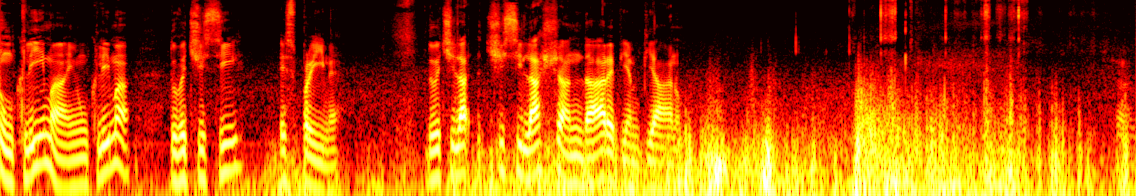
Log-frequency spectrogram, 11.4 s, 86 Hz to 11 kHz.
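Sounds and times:
speech: 0.0 - 3.5, 4.2 - 7.8
wind buffeting microphone: 0.0 - 11.3
rustling bumps: 8.5 - 11.3.

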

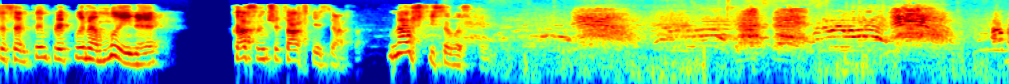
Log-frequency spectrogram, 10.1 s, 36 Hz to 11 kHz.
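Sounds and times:
speech: 0.0 - 1.7, 2.3 - 5.1
protest crowd chanting slogans: 4.5 - 10.0.

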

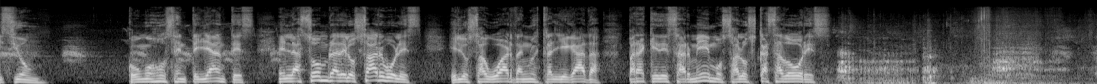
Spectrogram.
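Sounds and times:
speech: 0.0 - 0.5, 1.3 - 9.9
tigers roaring: 8.3 - 10.9.

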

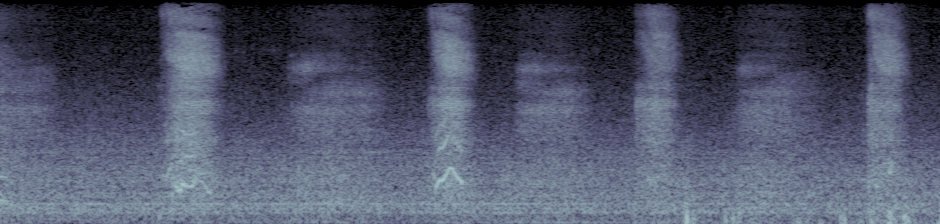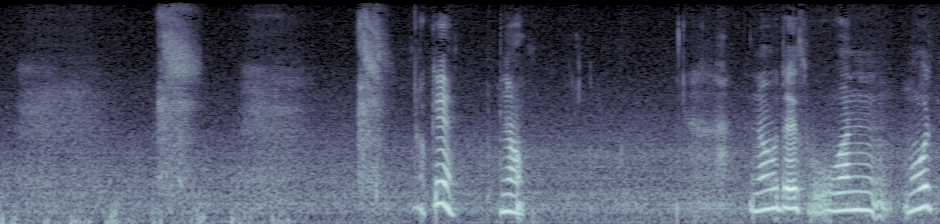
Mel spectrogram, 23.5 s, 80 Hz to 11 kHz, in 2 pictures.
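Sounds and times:
nasal breathing through the right nostril during a breathing exercise: 3.6 - 16.7, 20.2 - 21.0
speech: 17.2 - 18.4, 21.2 - 23.4.

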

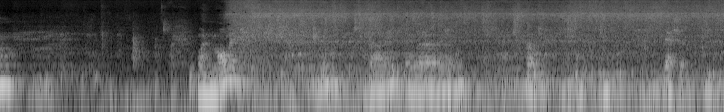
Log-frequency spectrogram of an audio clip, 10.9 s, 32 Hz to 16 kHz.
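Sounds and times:
speech: 2.9 - 3.9, 5.8 - 6.9, 7.9 - 8.2, 10.0 - 10.8
spoon being rinsed under a running tap: 3.4 - 10.8.

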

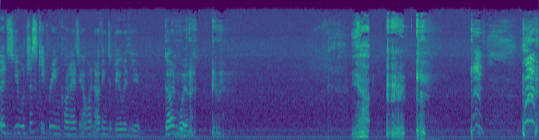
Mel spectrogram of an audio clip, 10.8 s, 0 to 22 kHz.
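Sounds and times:
speech: 0.0 - 4.6, 7.0 - 7.4
faint steady hum: 0.0 - 10.7
harsh coughs: 3.8 - 4.6, 7.8 - 8.8, 9.4 - 9.8, 10.4 - 10.7.

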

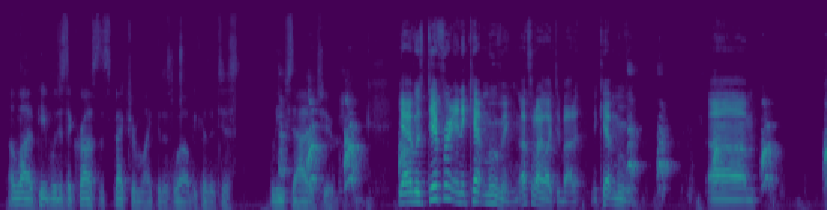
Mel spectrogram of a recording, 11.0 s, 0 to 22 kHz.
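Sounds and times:
speech: 0.2 - 10.2
dog barking in a household: 3.7 - 4.9, 8.3 - 11.0.

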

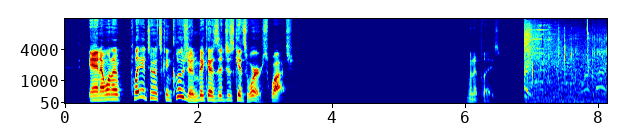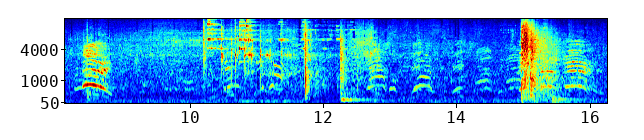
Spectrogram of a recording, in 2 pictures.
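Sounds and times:
speech: 0.4 - 3.5, 6.0 - 6.6
AR-15 rifle gunfire aimed at police: 15.0 - 15.7.

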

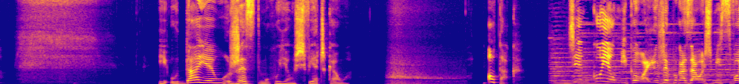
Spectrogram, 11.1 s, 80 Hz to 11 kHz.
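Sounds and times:
long steady breath drawn in through the nose: 0.2 - 1.8, 5.8 - 7.1
speech: 2.4 - 5.3, 7.3 - 7.8, 8.5 - 11.0.

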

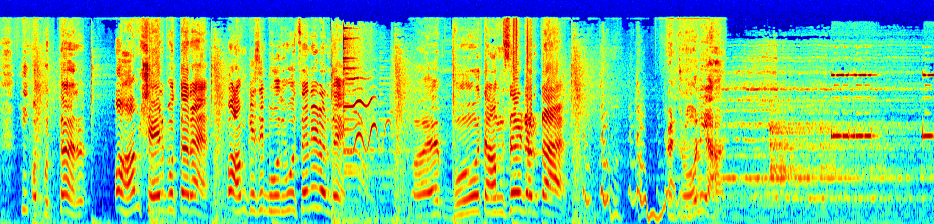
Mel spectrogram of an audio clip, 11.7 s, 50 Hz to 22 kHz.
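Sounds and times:
speech: 0.2 - 4.5, 5.2 - 9.2
phone electronic ringtone for an incoming message: 10.4 - 11.6.

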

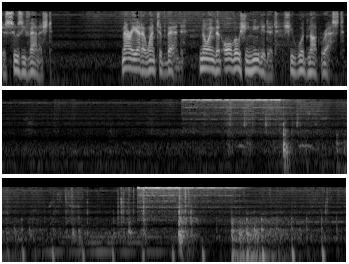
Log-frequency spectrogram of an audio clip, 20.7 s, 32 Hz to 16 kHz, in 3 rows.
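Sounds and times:
speech: 0.0 - 1.1, 2.4 - 6.9
old-style telephone bell ringing: 10.5 - 14.4, 16.3 - 20.3.

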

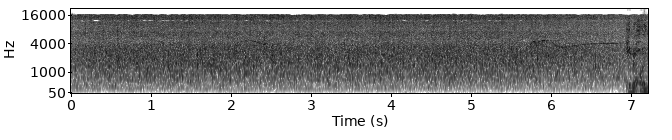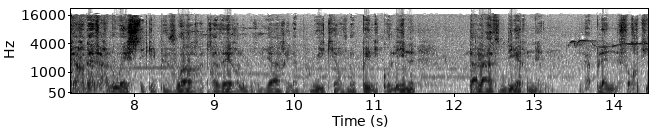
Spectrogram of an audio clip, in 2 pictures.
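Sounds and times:
thundering roar of a river plunging underground at falls: 0.0 - 7.2
speech: 7.0 - 14.4.

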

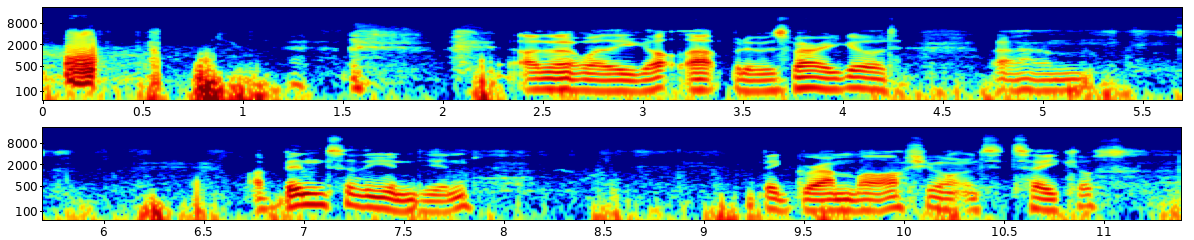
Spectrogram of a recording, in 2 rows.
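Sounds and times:
fart into the microphone: 0.0 - 0.6
speech: 2.4 - 5.6, 6.8 - 8.1, 9.3 - 11.2.

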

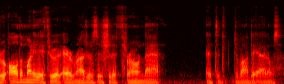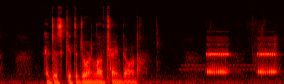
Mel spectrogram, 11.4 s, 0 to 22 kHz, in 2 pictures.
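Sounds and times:
speech: 0.0 - 3.3, 4.1 - 5.7, 6.6 - 8.6
mobile phone ringing: 9.3 - 11.3.

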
